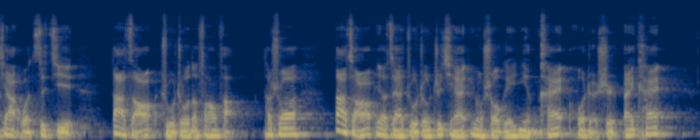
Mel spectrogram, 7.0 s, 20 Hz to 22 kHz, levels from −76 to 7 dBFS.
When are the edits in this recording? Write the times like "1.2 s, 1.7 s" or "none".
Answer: none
